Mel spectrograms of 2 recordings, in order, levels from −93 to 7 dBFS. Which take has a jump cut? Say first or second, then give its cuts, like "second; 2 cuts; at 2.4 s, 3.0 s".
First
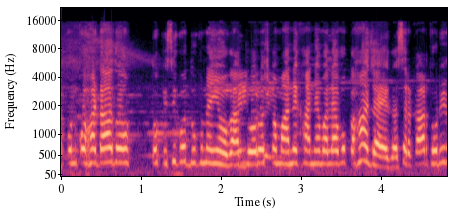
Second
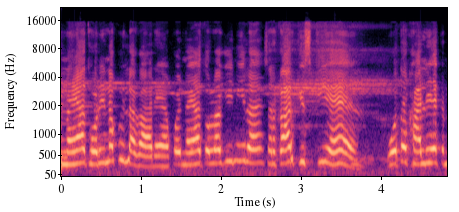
second; 1 cut; at 2.6 s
